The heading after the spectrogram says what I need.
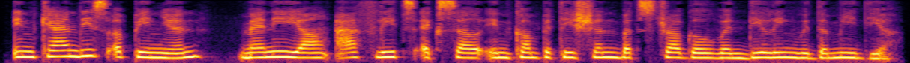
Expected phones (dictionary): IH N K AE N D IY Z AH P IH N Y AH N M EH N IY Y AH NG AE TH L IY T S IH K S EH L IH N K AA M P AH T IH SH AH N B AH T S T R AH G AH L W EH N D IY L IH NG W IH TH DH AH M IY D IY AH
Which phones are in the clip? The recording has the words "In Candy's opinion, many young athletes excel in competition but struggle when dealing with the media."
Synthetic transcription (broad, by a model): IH N K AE N D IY S AH P IH N Y AH N M EH N IY Y AH NG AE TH L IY T S IH K S EH L IH N K AA M P AH T IH SH AH N B AH T S T R AH G AH L W EH N D IY L IH NG W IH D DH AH M IY D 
